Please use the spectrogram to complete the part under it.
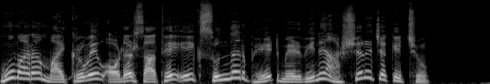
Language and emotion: Gujarati, surprised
